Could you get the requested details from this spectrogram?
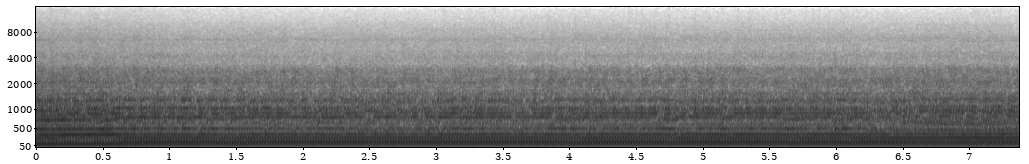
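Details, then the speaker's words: BMW E63 M6 S85 V10, nearly 20 years old, after fixing a cylinder 8 misfire with new spark plugs and three coils and clearing codes: smooth, even drone with steady pitch, no stumbles; running normally. "M6 is running good again. Just a slight coil and plugs."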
